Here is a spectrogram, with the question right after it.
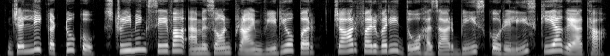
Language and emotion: Hindi, neutral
